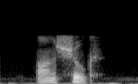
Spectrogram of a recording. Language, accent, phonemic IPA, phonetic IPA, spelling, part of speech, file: Armenian, Eastern Armenian, /ɑnˈʃukʰ/, [ɑnʃúkʰ], անշուք, adjective, Hy-անշուք.ogg
- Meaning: plain, simple, bare (unadorned, undecorated)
